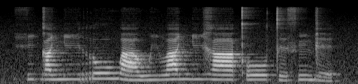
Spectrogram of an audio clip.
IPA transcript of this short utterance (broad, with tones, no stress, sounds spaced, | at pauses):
h i˨ ɡ a˨ ɲ iː˨ r oː˦ w aː˨ w i˨ β a˦ ɲ i˦ ɣ aː˦ kʼ oː˦ t ɪ˨ s ĩ˦ ɡ e˨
